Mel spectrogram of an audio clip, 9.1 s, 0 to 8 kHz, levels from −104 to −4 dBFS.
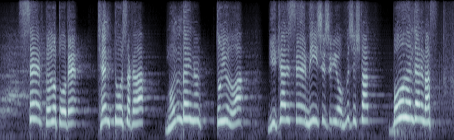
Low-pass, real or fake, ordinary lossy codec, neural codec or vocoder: none; fake; none; codec, 16 kHz, 0.5 kbps, X-Codec, HuBERT features, trained on balanced general audio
